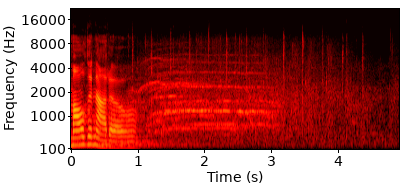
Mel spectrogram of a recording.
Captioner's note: audience applauds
